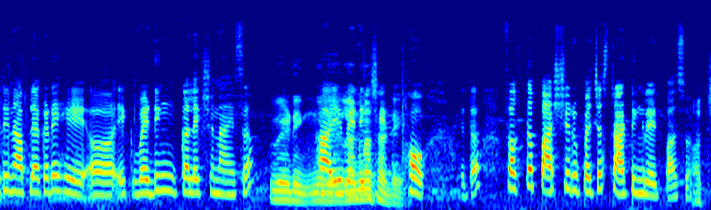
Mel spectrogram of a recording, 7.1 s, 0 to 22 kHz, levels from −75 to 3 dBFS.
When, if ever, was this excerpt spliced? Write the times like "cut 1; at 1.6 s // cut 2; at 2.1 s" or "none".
cut 1; at 4.4 s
